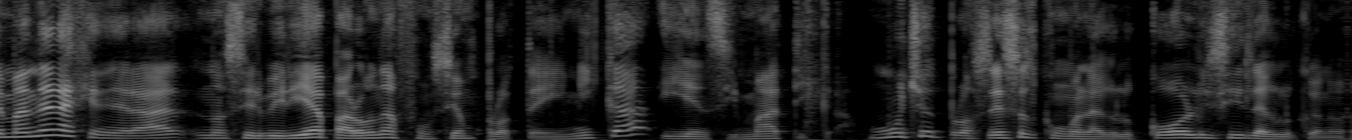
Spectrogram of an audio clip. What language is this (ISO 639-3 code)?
spa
